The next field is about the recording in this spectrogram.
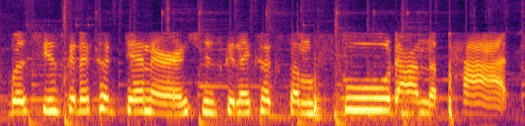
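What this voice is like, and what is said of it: Upper Peninsula Michigan accent. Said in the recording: “now I talk like that, apparently, but I mean, you just say like O's as ah ... It's kind of a funny Uperish accent.”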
